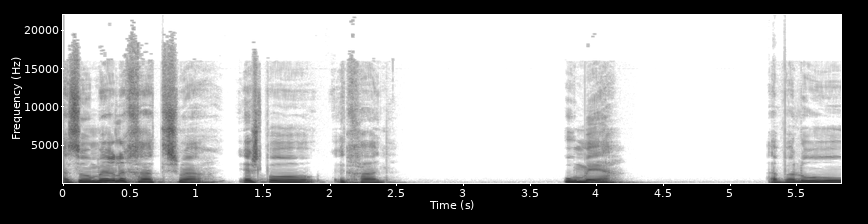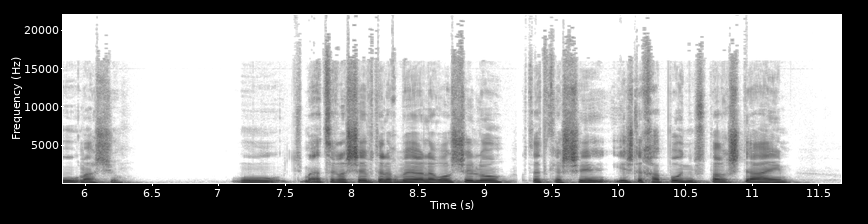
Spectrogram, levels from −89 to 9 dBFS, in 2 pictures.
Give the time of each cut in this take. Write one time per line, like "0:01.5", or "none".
0:01.5
0:02.1
0:06.0
0:09.2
